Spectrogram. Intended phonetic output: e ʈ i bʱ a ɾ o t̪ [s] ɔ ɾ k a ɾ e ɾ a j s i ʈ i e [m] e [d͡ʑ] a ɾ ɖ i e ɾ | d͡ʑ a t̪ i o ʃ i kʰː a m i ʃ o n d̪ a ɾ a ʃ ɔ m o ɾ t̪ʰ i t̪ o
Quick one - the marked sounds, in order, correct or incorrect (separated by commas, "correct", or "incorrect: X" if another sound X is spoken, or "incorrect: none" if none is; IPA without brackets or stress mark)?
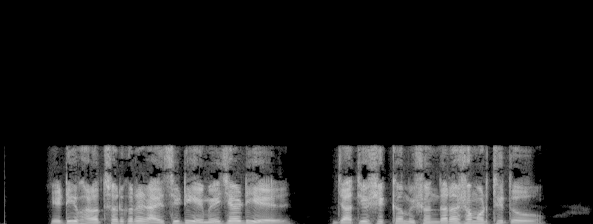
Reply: incorrect: ʃ, correct, correct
